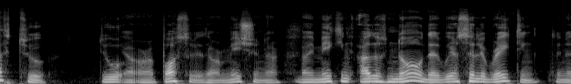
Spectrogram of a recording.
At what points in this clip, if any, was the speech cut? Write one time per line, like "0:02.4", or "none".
0:01.3
0:02.9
